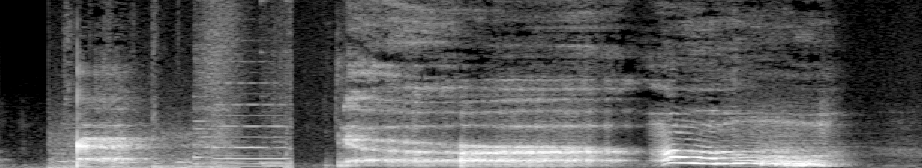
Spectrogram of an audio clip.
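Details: Several long, loud, voiced belches with a rough, croaking tone, over faint music in a small room; burping.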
